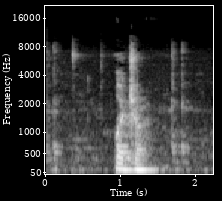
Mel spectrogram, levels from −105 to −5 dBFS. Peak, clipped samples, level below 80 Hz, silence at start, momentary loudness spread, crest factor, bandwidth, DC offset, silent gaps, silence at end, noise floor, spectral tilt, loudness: 0 dBFS; under 0.1%; -50 dBFS; 0.1 s; 24 LU; 18 dB; 8.8 kHz; under 0.1%; none; 0.4 s; -52 dBFS; -5 dB/octave; -15 LUFS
